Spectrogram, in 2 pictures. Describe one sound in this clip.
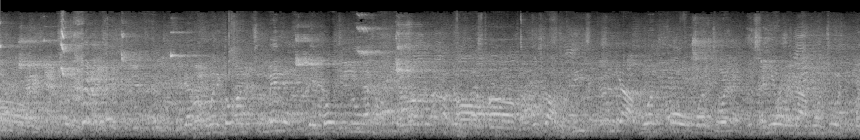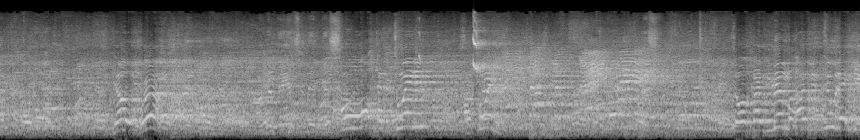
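Several men talk with animation in a large echoing hall.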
